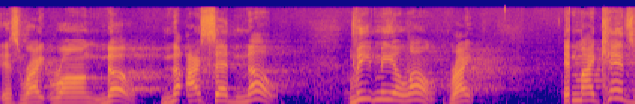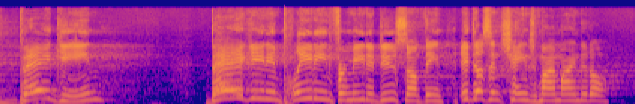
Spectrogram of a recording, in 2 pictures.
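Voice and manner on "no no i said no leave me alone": acted annoyed, irritated tone. Retelling refusing his begging kids: imitating his own annoyed refusal. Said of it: "It annoys me".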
